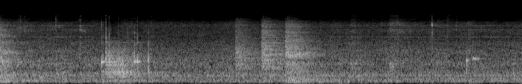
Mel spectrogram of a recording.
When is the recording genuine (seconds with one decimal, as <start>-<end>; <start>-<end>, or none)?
1.1-3.3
